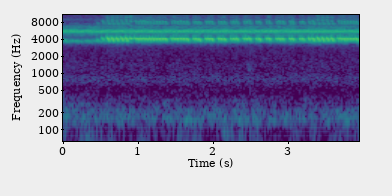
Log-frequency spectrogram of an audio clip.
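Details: Autumn insects calling: a thin, continuous high-pitched ring, joined after half a second by a brisk, evenly pulsing trill that carries on to the end, with a faint low rumble beneath.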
